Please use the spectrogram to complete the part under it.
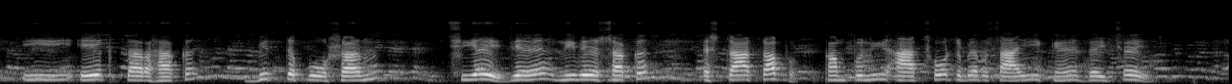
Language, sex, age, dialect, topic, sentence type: Maithili, female, 36-40, Eastern / Thethi, banking, statement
